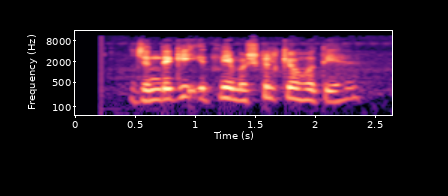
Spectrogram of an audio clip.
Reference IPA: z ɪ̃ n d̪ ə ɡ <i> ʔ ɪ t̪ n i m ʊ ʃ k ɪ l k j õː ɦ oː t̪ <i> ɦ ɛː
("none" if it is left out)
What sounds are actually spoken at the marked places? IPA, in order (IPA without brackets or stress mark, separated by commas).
i, i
